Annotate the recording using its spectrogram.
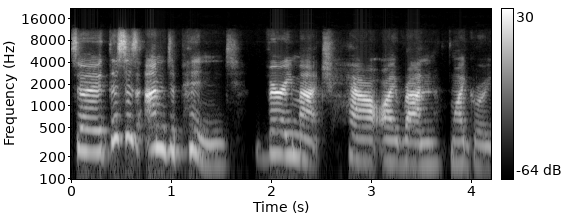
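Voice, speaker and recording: A woman's medium-pitched voice with a New Zealand accent, bright and sharp in tone. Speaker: professor. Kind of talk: webinar talk. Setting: online webinar.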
